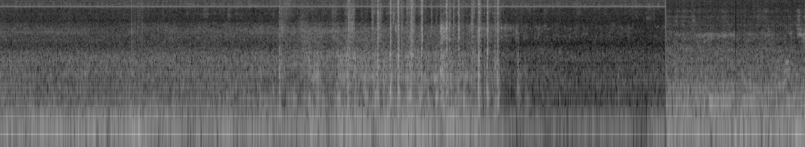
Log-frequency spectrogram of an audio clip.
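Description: Car interior road and engine rumble picked up by a dashboard camera, with a faint high whine and a cluster of sharp clicks in the middle. The sound changes abruptly near the end, when another clip's audio starts.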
